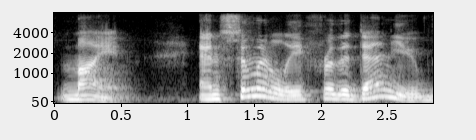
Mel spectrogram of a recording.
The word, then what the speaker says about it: Main: It's spelled M-A-I-N, but it's pronounced Main.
